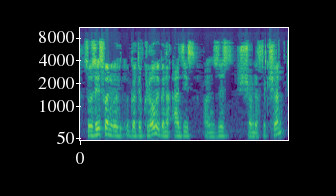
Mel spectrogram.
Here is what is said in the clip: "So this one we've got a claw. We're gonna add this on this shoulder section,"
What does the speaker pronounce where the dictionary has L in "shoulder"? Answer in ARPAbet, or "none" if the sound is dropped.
L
